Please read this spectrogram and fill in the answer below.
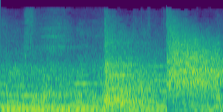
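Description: Background music with a steady low tone that stops near the end, overlaid by a loud, noisy swish that starts about a second in and grows brighter.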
